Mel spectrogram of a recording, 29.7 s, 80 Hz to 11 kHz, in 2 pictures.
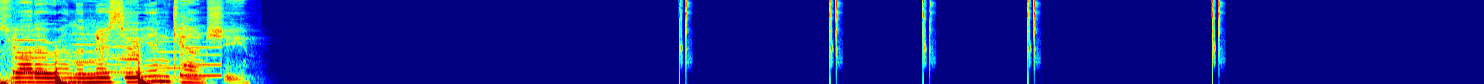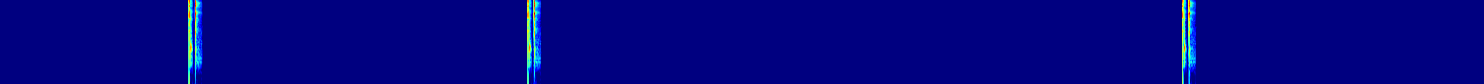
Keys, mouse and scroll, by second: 0.3 v, 0.8 click.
